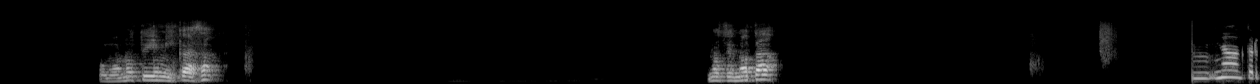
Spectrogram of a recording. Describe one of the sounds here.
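An elderly man speaks calmly through an online call, in short bursts.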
